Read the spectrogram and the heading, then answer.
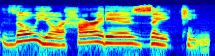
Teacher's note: juntamos o is com aching e o g do aching, como do breaking, como do shining, não vai ser pronunciado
